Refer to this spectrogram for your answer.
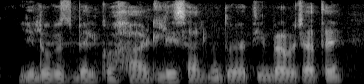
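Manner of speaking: soft hushed voice.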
